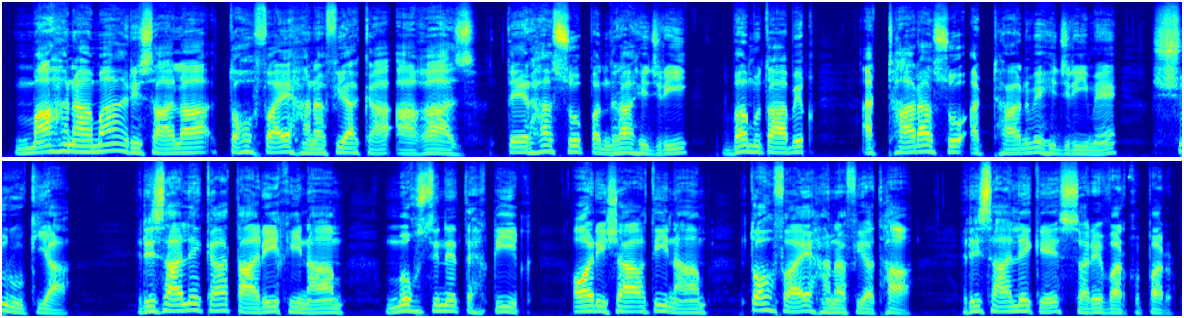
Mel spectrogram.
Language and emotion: Urdu, neutral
